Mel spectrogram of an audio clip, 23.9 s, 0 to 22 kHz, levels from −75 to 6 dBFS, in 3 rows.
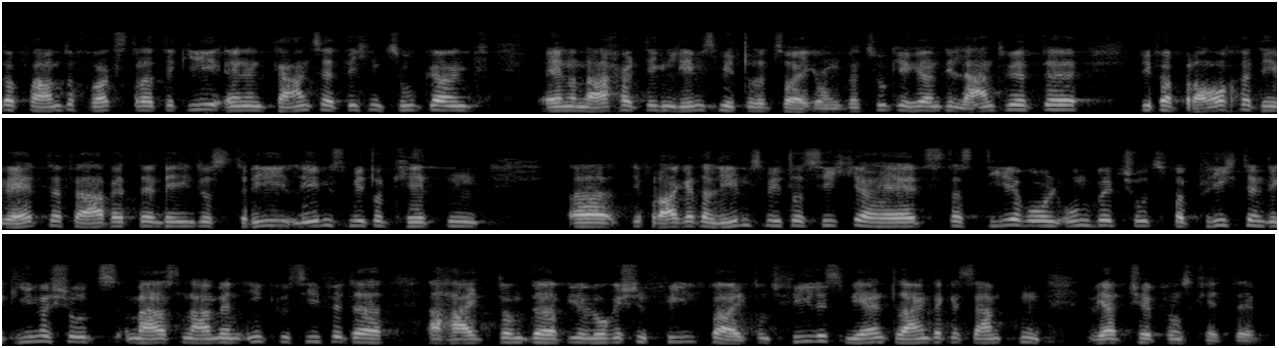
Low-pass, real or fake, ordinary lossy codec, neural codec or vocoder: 7.2 kHz; fake; none; codec, 16 kHz, 4 kbps, FreqCodec, smaller model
